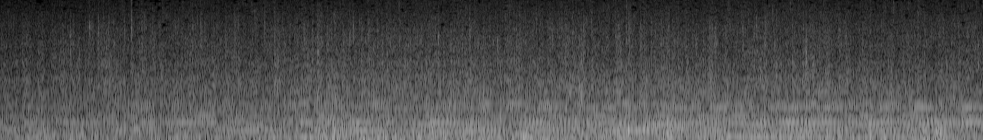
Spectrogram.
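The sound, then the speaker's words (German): Steady rain patters down on tree leaves, a dense, even hiss of countless drops with no pauses, constant throughout, with no voices. “Bäume mit Blättern, die im Regen wie flüssiges Silber glänzen, säumen die Strecke.”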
